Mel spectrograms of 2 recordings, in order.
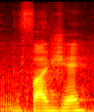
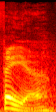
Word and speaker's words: Fage: Is it like fage? It's faya, but it's spelled F-A-G, or it's F-A-G-E, but it's pronounced faya.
